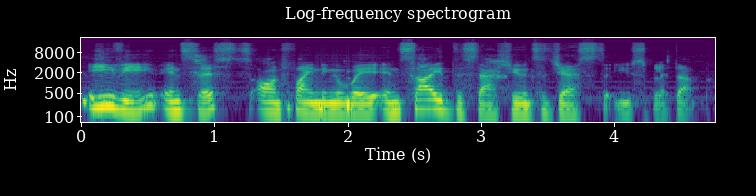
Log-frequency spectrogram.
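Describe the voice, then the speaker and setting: A man with a medium-pitched voice acts as game master. He narrates casually, improvising as he goes, with stops and restarts. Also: faint music behind. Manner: halting, improvised storytelling.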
